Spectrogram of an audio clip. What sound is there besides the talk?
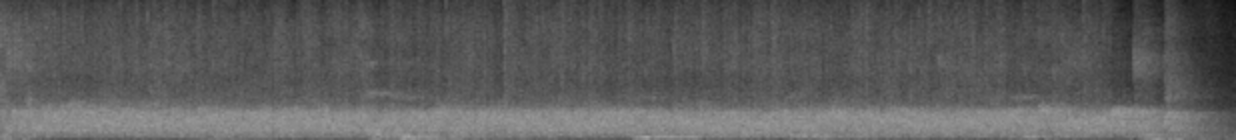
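congregation applauding in church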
